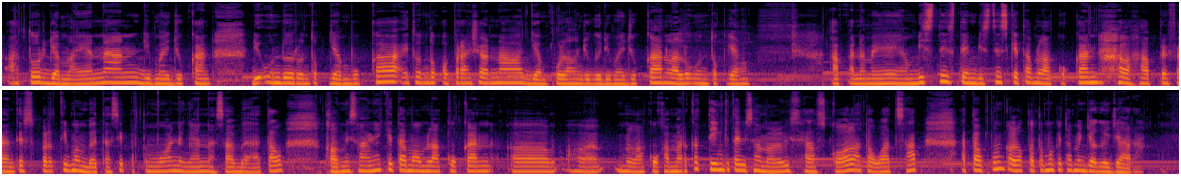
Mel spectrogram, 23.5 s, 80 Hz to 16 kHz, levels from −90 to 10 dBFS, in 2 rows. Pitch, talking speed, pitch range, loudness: 175 Hz, 140 wpm, 165-195 Hz, -23 LUFS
